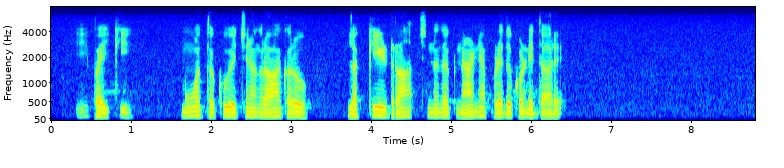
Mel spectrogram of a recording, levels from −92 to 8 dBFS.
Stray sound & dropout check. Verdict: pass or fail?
pass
